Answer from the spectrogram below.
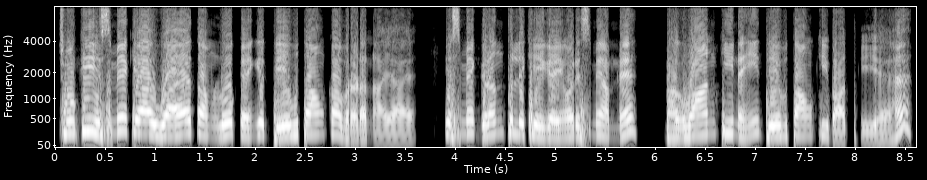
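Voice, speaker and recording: A man's voice: high voice, lively intonation, normal speed, hardly any pauses, darkish tone, dry recording, poor audio. A man teaching a classroom lecture, asking questions and answering them himself, addressing students as beta and slipping into rural dialect for examples. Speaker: coaching teacher.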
